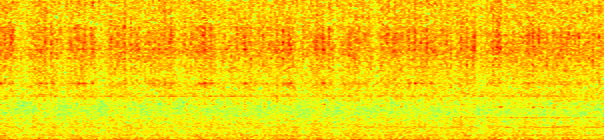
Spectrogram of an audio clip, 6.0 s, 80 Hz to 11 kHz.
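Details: BMW E38 750i with M73TU B54 V12, cold start at +8 °C: deep, dense idle with uneven, lumpy pulse; engine shakes at idle but drives fine, diagnostics show random misfire in all cylinders, cause unknown.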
